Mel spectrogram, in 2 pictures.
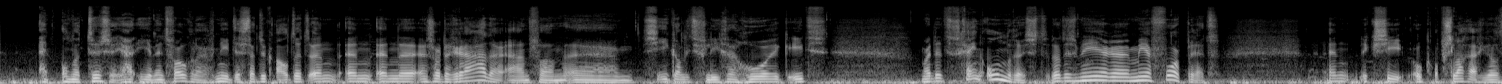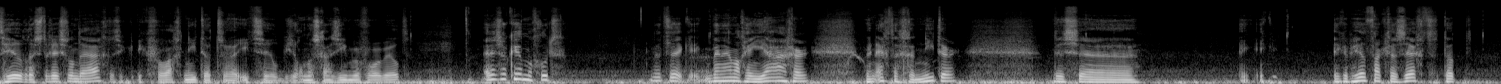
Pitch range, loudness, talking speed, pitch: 95-130 Hz, -18 LUFS, 190 wpm, 110 Hz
